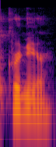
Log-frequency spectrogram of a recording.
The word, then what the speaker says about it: Grenier: Is that the pronunciation? Yes, Grenier.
